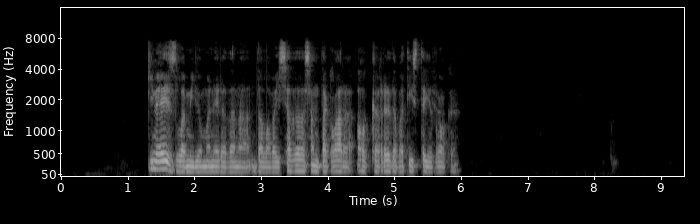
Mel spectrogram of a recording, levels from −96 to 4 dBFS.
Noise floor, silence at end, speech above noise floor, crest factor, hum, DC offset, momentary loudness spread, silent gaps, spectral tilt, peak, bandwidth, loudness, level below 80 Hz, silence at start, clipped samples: under -90 dBFS; 3.4 s; over 51 dB; 20 dB; none; under 0.1%; 9 LU; none; -5 dB/octave; -22 dBFS; 7.6 kHz; -39 LUFS; -76 dBFS; 1.3 s; under 0.1%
